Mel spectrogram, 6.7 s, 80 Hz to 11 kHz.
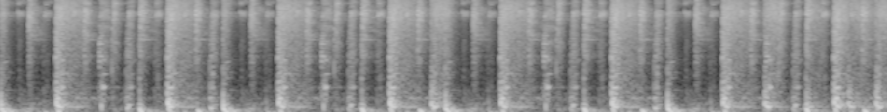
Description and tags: Hardbass
Hardstyle
Loops
140 BPM
Loops, Hardstyle, Hardbass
